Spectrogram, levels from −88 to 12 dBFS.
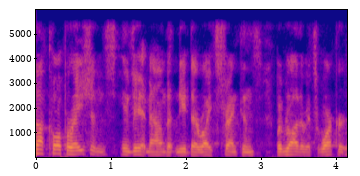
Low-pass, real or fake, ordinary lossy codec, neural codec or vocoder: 5.4 kHz; fake; none; codec, 16 kHz, 4 kbps, FreqCodec, smaller model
